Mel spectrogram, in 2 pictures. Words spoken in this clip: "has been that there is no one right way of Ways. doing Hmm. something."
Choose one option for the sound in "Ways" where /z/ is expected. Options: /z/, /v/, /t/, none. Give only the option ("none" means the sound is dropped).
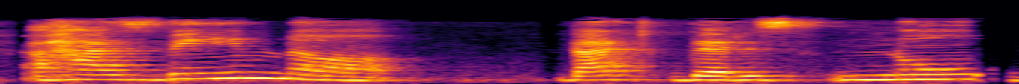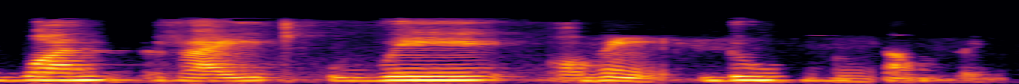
none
